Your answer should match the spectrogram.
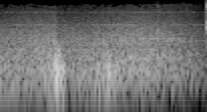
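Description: Steady outdoor city noise of distant traffic, with two short bumps about half a second and a second in.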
